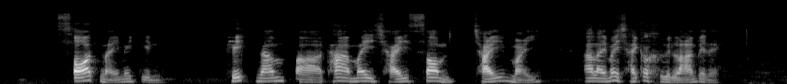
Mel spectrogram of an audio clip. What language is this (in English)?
Thai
